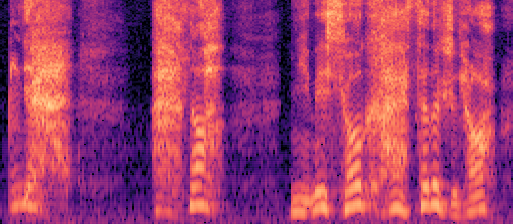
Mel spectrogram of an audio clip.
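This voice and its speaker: A man's voice: sits high, lively intonation, unhurried, vocal fry, fairly bright tone, breathy edge, exaggerated voice. A man playing a cheeky, nosy younger brother in an audio drama, playful and needling. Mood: teasing.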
